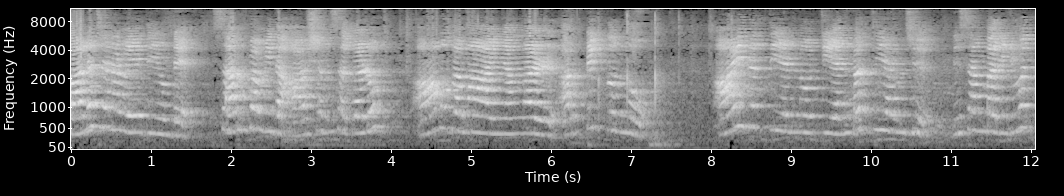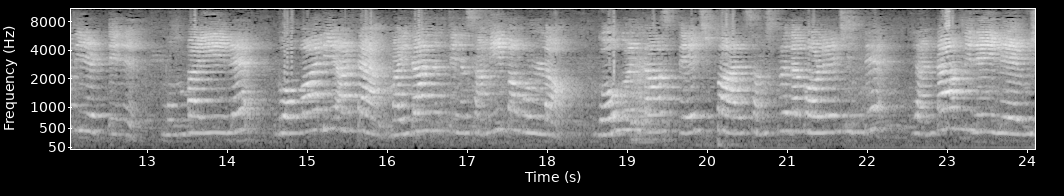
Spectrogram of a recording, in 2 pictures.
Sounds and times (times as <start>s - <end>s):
Child speech, kid speaking: 0.0s - 7.4s, 8.0s - 24.1s.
